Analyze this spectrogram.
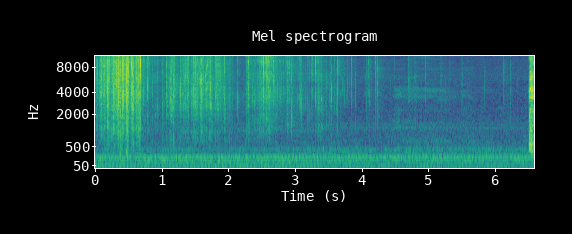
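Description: Plastic packaging crinkling as it is handled: a loud burst in the first half second or so, a fainter one about two and a half seconds in, then light rustles and clicks.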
